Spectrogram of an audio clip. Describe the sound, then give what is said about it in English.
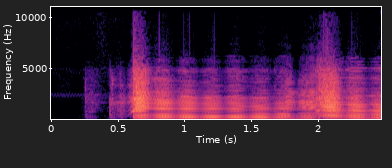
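Distorted electric guitar chord through a tremolo effect on a Kemper Profiler: a sustained, thick tone whose volume pulses in a steady, even rhythm, preceded by a couple of brief picked notes, with no voices. “Here we are. Here is the tremolo.”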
